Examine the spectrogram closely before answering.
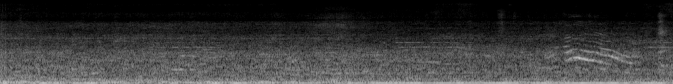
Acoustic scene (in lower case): residential area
